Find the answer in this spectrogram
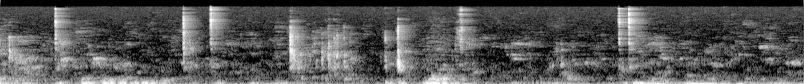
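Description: Irregular clicking from a computer input device while on-screen scratch work is being erased: a dozen or so sharp clicks spread unevenly, with a few soft low thumps about three and five seconds in.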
